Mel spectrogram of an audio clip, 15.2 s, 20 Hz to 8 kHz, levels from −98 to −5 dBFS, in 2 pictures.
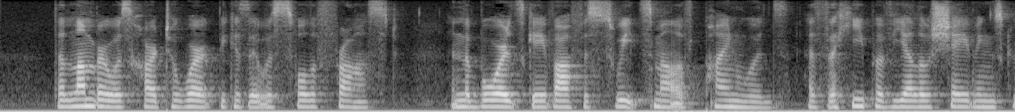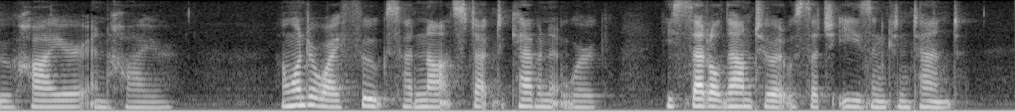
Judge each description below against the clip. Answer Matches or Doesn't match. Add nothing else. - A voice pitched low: Doesn't match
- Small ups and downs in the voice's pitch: Matches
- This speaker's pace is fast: Matches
